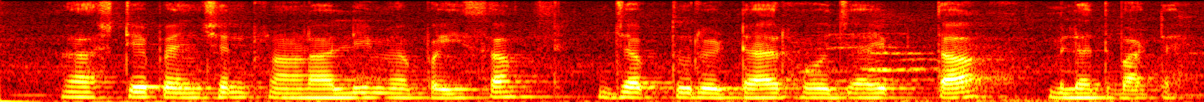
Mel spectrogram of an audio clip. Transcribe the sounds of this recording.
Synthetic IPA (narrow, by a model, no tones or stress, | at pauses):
ɾaːʃʈɾijəpẽːnʃənpɾaːɽ̃aːlimẽpəɪsa | d͡ʒɐb̚t̪uɾɪʈaːjəɾɦod͡ʒaːebt̪a | mɪlət̪baːʈeː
